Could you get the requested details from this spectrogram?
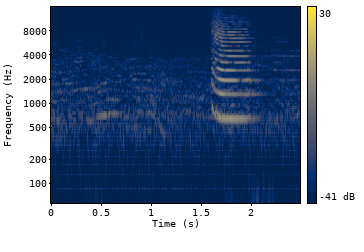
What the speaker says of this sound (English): as a air horn was just sounded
